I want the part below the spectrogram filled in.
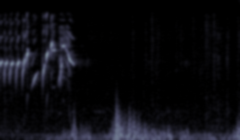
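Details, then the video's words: Wild-caught European goldfinch giving a quick run of liquid, high-pitched twittering notes that lasts about a second, then gives way to low rumbling background noise. "أسمع وركز على المقنين الخلوي كيف يغرد"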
